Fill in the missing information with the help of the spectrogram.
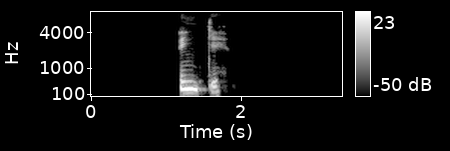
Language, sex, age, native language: Icelandic, female, 30-39, Icelandic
